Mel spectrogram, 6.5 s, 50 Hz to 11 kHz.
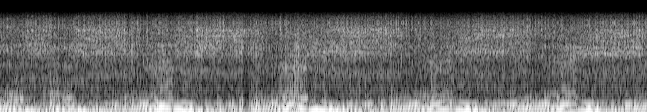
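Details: Weber 40 DCOE carburetors: engine speed keeps swelling and sagging roughly every second instead of holding steady, a hunting idle. Cause suspected, not confirmed.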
